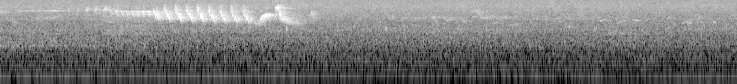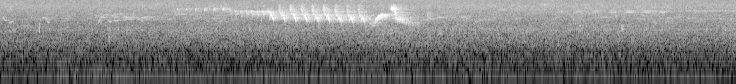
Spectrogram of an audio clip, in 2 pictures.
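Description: A songbird sings twice, about eight seconds apart. Each song is a fast high trill of repeated notes that ends in a quick up-and-down flourish. Between the songs there is a steady faint outdoor hiss.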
